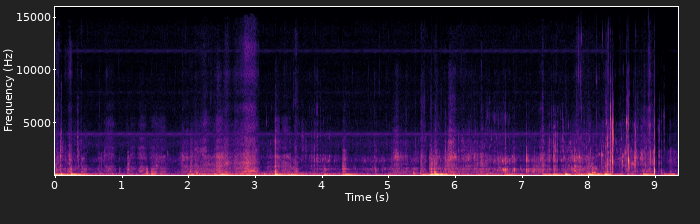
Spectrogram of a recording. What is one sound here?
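Water splashes and churns close by.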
